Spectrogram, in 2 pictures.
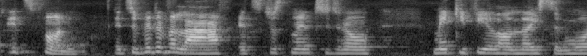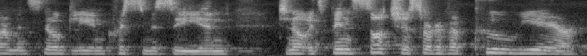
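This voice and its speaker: An Irishman in relaxed, informal conversation, talking with enthusiasm about things he enjoys. His voice sits in an ordinary range, and he comes across as chatty, like a guest on an online show. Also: fairly high pitch, low-quality recording. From Cork, Ireland. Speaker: guest, actor and theatre producer. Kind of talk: casual online chat. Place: indoors in a studio.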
